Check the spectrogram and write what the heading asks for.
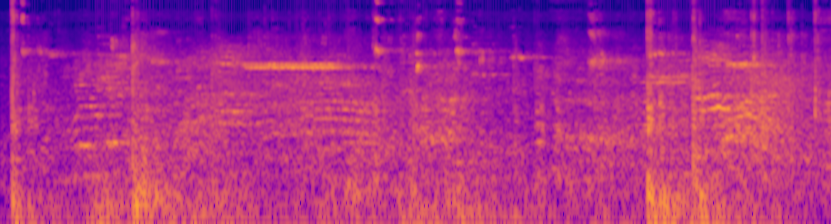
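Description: Volleyball rally in a gym hall: a sharp serve hit right at the start, then more ball strikes as players pass, set and hit, with players shouting during the play.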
